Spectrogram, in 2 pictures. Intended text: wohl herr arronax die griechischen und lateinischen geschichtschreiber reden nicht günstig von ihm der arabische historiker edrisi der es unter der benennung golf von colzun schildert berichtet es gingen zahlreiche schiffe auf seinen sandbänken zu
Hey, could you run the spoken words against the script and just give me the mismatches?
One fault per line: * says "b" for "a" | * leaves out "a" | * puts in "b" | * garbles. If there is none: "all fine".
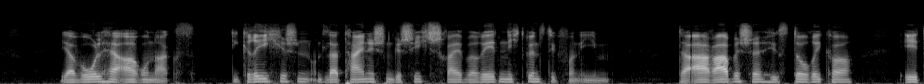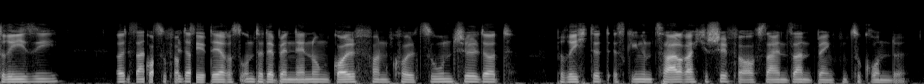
* garbles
